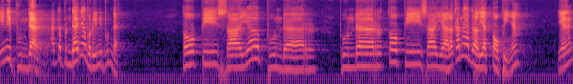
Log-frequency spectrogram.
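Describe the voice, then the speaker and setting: Very slowly and in a high pitch, a man speaks with a bright, sharp tone and ordinary pitch variation. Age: 50s. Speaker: theologian. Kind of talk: sermon-style teaching talk. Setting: church. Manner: conversational, colloquial.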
